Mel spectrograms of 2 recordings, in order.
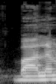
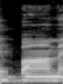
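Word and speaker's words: balm: बालम नहीं पढ़ना ना इसे बाम है यह लफ्ज अच्छा जी जल्दी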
